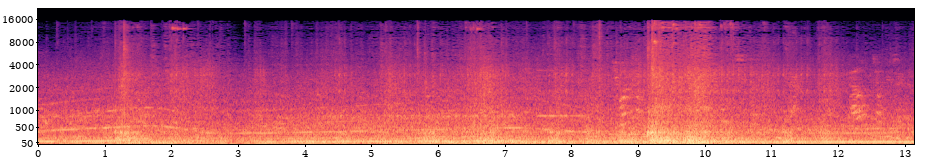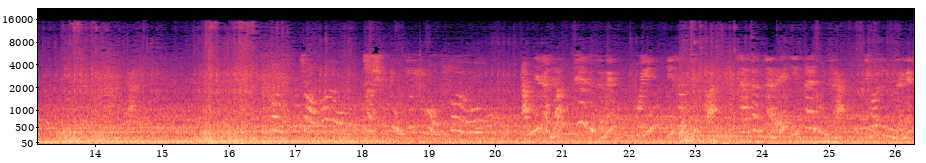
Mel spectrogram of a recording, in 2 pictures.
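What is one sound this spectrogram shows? A bus engine hums low and steady while driving.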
